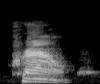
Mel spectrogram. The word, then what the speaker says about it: crayon: E o mais estranho de todos os modos pela qual essa palavra é transmitida, crown, que é a mesma pronúncia da palavra crown, coroa.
